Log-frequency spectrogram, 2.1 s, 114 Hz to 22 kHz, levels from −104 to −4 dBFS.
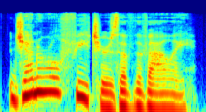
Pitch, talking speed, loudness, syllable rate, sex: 190 Hz, 145 wpm, -15 LUFS, 5.6 syllables/s, female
